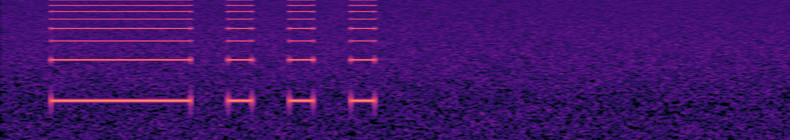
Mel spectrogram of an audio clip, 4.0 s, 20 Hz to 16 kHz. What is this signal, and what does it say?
Beep code, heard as beeps from a small speaker, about 1060 Hz. 1 long, 3 short. In Award and IBM BIOS tables: video adapter failure; in AMI BIOS tables: memory failure.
